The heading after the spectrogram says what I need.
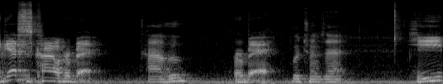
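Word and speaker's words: Hebert: is kyle herbert who berbet which one one's that he plays uh adult gohan and the dragon ball super narrator this narrator yeah kyle herbert yeah yeah i think he's pronounced urbe but yeah rob you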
